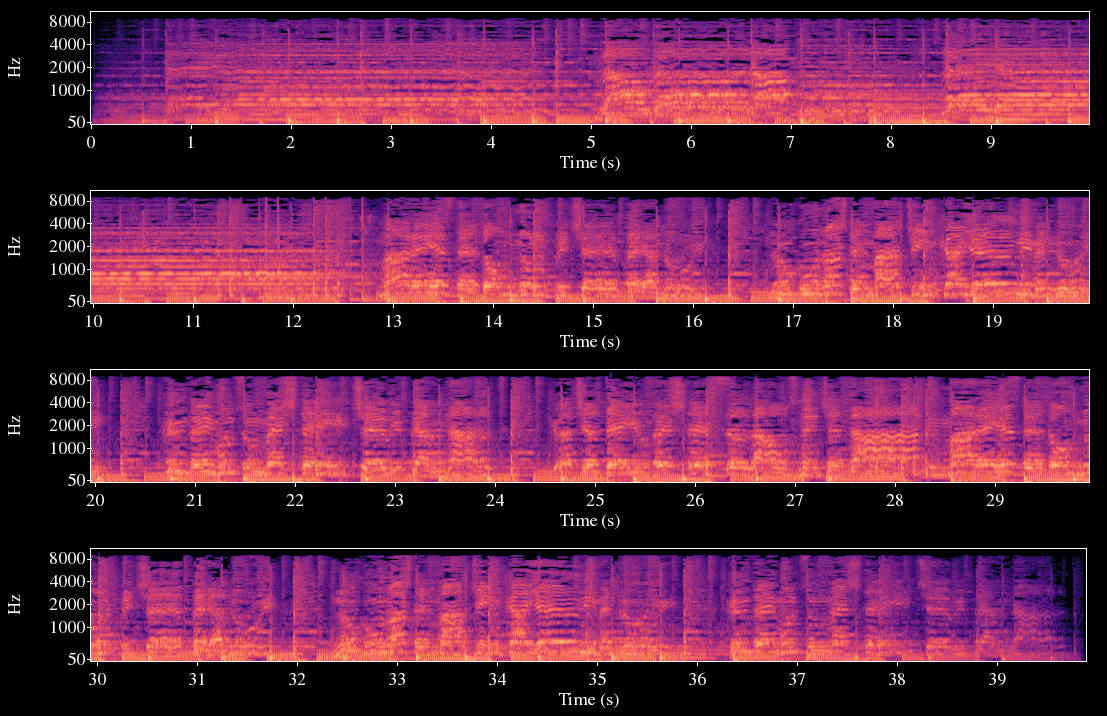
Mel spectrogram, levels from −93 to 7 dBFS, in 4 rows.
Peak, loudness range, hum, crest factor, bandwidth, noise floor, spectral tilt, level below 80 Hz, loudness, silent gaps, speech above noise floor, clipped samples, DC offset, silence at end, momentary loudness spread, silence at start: 0 dBFS; 3 LU; none; 16 dB; 9.2 kHz; -37 dBFS; -5.5 dB/octave; -24 dBFS; -16 LUFS; none; 23 dB; under 0.1%; under 0.1%; 0.3 s; 7 LU; 0.15 s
